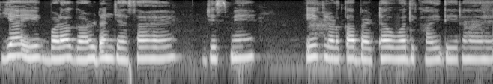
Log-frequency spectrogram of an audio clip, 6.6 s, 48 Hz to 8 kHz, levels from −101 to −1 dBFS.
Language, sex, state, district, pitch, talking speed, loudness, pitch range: Hindi, female, Uttar Pradesh, Lucknow, 230 Hz, 135 wpm, -15 LUFS, 225-235 Hz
